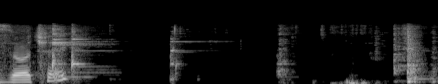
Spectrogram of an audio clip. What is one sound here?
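A wooden spoon stirs vegetables in a pot.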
